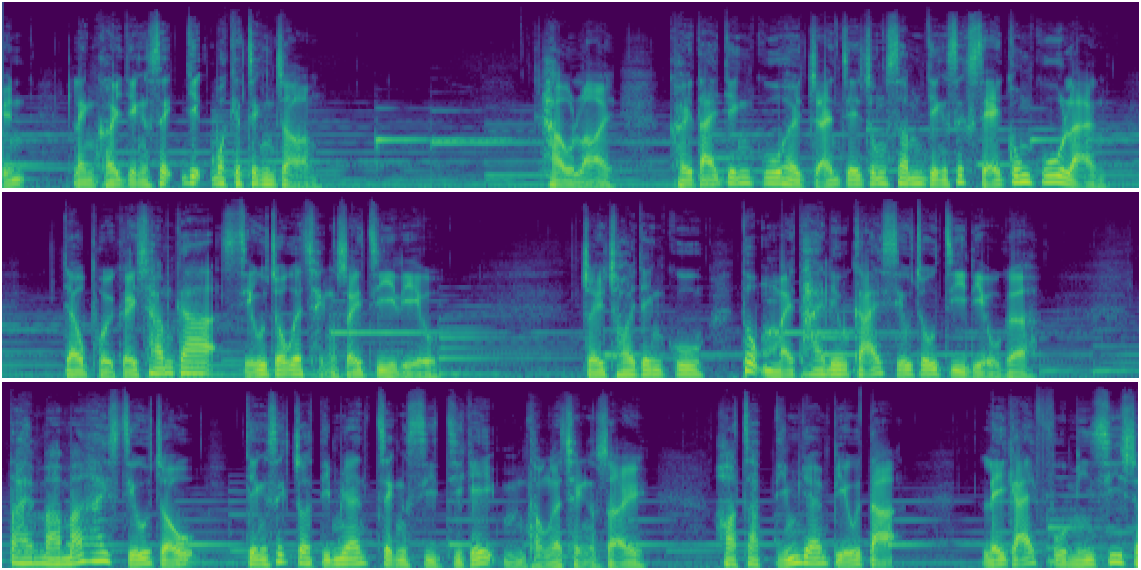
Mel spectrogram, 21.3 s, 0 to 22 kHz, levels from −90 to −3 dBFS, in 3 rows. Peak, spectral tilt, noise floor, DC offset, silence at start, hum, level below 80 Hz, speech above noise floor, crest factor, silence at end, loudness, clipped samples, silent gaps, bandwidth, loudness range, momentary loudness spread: -6 dBFS; -5.5 dB/octave; -45 dBFS; under 0.1%; 0 s; none; -38 dBFS; 24 dB; 16 dB; 0 s; -22 LUFS; under 0.1%; none; 17 kHz; 3 LU; 16 LU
